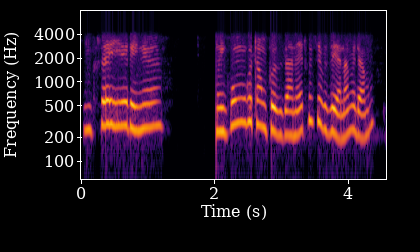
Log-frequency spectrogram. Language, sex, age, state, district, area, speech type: Bodo, female, 18-30, Assam, Baksa, rural, conversation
